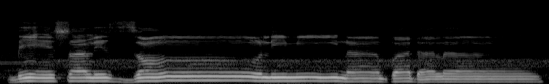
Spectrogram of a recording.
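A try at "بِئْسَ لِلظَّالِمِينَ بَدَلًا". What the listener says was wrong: Sekali lagi nanya pendek. Bi'saliz zalimina, nanya pendek coba.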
